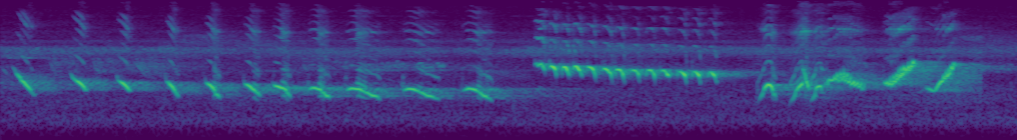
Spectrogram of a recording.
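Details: Red-whiskered bulbul in full song while being trained to sing: a series of clear downslurred whistles about five per second, a fast buzzy trill, then loud rising and falling whistled phrases.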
